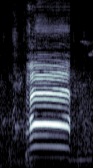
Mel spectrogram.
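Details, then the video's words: One evening on a Michigan homestead, a playful Katahdin sheep lets out one strong, flat, buzzy baa of almost a second. The bleat starts and stops abruptly with a low hum and faint farm background. "Sheep Playing | Sheep Zoomies | Homestead Evening Sounds"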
